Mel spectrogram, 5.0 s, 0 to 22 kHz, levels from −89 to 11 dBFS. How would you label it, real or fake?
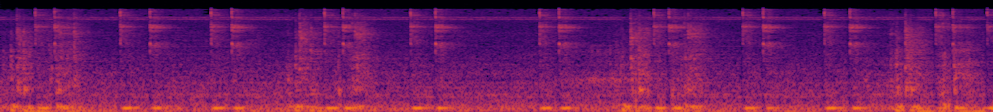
real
